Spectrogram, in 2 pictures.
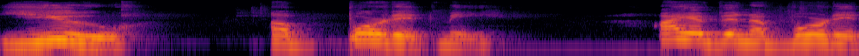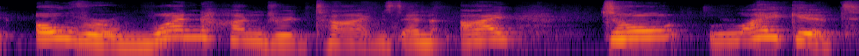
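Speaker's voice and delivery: little, small voice full of anger. Recounting what the entity said to the speaker, retelling a little angry voice. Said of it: "this little angry voice said to me".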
